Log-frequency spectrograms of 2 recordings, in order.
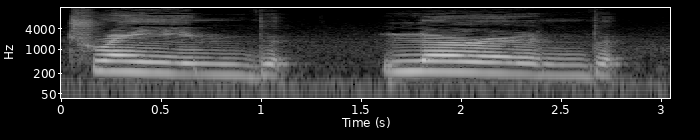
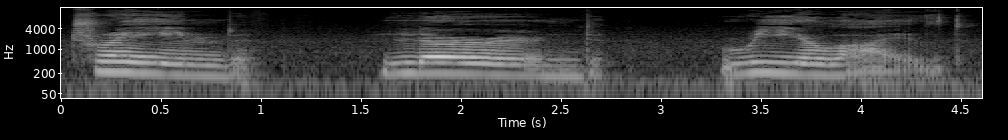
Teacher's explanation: A gente não pronuncia muito o E, a gente pronuncia mais o D.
